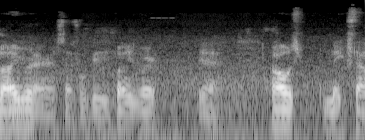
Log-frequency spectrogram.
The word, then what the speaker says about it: Bon Iver: and stuff will be, Bon Iver. yeah. I always mix that up. Bon Iver. It's Bon Iver, but it's spelled B-O-N, is it? Yeah, I think it's French Oh, okay. for good winter.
